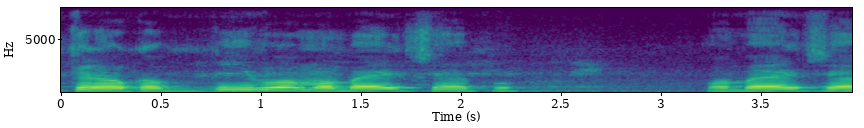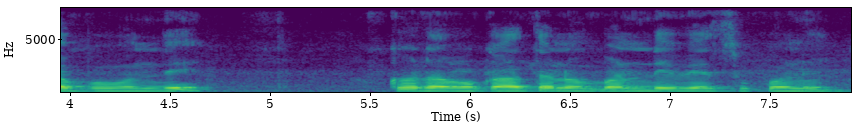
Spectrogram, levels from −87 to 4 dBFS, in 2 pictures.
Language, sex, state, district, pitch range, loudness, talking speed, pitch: Telugu, male, Andhra Pradesh, Krishna, 130-140 Hz, -15 LUFS, 90 wpm, 140 Hz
